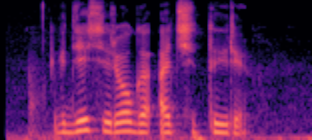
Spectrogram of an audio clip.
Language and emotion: Russian, neutral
